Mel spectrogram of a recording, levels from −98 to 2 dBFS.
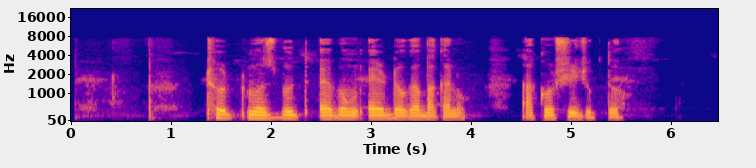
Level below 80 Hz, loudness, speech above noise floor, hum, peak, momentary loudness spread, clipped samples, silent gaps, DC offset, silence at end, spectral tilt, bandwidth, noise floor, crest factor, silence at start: -56 dBFS; -17 LUFS; 65 dB; none; -2 dBFS; 12 LU; under 0.1%; none; under 0.1%; 0.95 s; -5.5 dB/octave; 8 kHz; -81 dBFS; 18 dB; 1.35 s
